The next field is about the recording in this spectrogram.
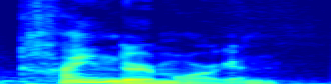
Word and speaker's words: Kinder Morgan: Purchased in 2018 by the Canadian government from Kinder Morgan. That's how you pronounce that. – Wow. – Right? – I always said Kinder Morgan.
